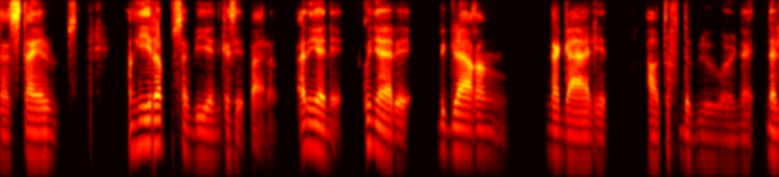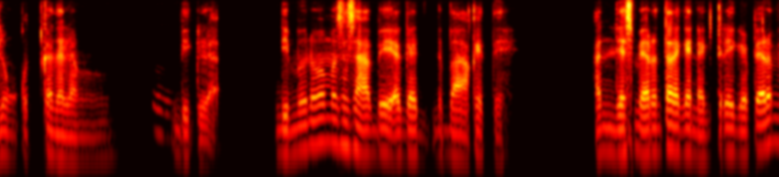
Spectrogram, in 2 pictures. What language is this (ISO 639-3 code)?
fil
